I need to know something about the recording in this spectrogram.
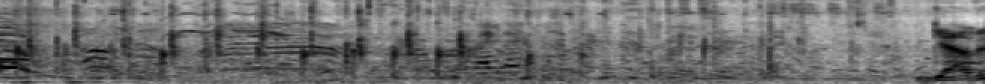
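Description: A crowd of men and women cheers and shouts outdoors.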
